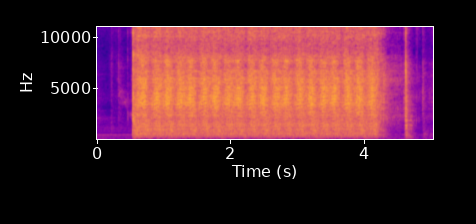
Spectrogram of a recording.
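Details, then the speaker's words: Land Rover Series 3 diesel, first start attempt, injectors loosened for bleeding: steady starter churn with even compression beats about four seconds, never catches; no fuel delivery to injectors, one giving nothing after bleeding. "not a lot at all i've bled it up to the up to there yet again i can't get anything out of that one"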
